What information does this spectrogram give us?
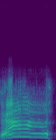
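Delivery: high-pitched startled cry; acted shout. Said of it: "shouts, and he's like".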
